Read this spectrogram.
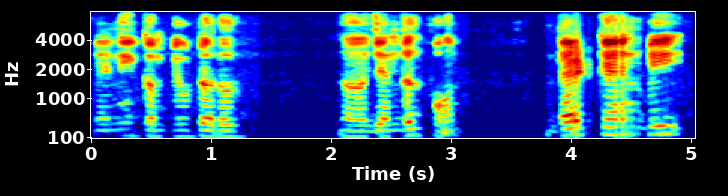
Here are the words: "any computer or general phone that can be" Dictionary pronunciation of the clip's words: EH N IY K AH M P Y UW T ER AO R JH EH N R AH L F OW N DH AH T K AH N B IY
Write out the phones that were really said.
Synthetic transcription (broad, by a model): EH N IY K AH M P Y UW T ER AO R JH EH N R AH L F OW N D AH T K AH N B IY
